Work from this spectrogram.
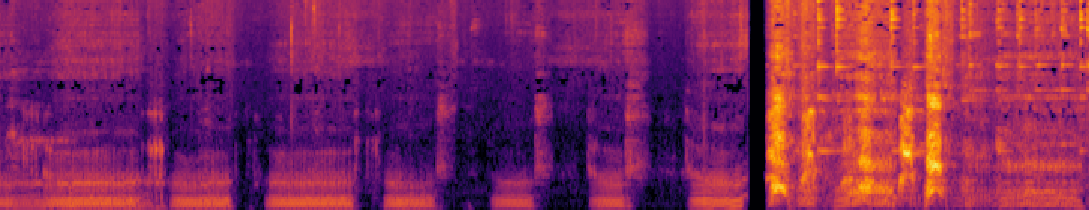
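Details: Tibetan Mastiff (Bhote Kukur) in an angry mood gives about seven deep, pulsing growls in a steady rhythm, then breaks into a rapid volley of loud, rough barks near the end.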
